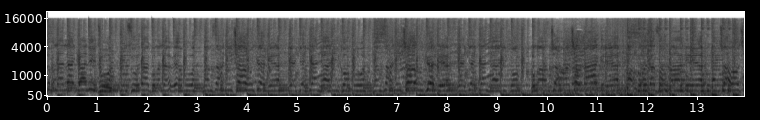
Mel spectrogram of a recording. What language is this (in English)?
Arabic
